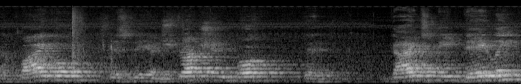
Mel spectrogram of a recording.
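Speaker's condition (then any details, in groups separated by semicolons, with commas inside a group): No condition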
